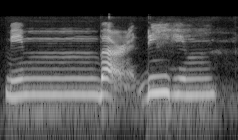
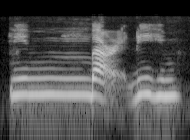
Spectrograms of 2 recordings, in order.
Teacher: Dia bacaannya disertai dengan gunnah dan juga ikhfa. Dia didengungkan serta disamarkan. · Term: iqlab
